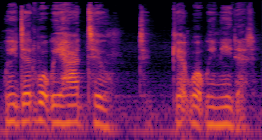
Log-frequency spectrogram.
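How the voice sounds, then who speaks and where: A woman's voice: low-pitched, level tone, normal speed, slight background noise, close to an everyday voice. An actress playing a tired, anxious young woman in a naturalistic video game cutscene. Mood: defensive, weary. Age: young adult.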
